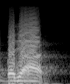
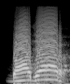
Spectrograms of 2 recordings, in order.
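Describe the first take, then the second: First: बाजार with the first vowel cut short, "ba-jaar"; shortened बाजार. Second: बाजार with a long, full first "baa"; बाजार full vowels. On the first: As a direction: clip बाजार to bajaar, short first syllable. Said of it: "हमें जोर देना पड़ता है तो बाजार". (बाजार छोटे "ब" के साथ, "बजार") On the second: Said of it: "बाजार बोलने में ताकत लगती है". (बाजार पूरा लंबा "बा" बोलकर) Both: Shown as a demonstration.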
